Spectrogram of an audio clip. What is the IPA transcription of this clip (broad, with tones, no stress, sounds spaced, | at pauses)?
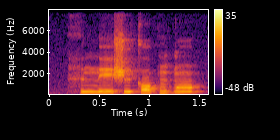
h ɨ˧ ŋ n eː˧ ʃ ɨ˧ k ɔ˦ k ũ˦ k͡p ɔ̃˦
